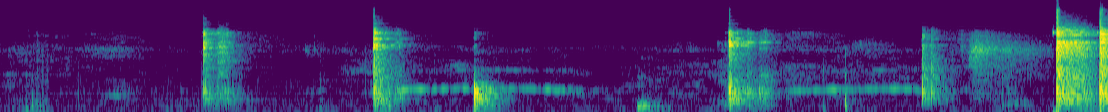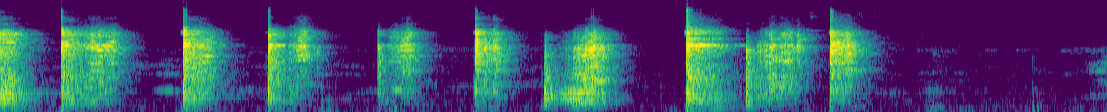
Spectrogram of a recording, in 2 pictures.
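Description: Steel ladle scraping and knocking against a steel kadhai while roasted grated coconut is emptied into a steel bowl. A few scattered clinks, one left ringing, then a quick run of loud scrapes and knocks, about three a second, that stops shortly before the end.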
